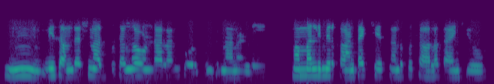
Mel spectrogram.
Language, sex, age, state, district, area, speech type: Telugu, female, 45-60, Telangana, Medchal, urban, conversation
